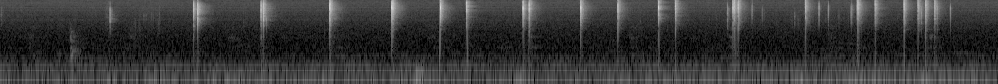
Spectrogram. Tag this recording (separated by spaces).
hit rosary beads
